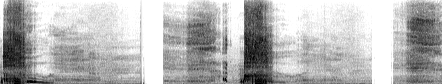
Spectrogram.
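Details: Several sneezes played back slowed down, so each burst sounds drawn out and lower in pitch.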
